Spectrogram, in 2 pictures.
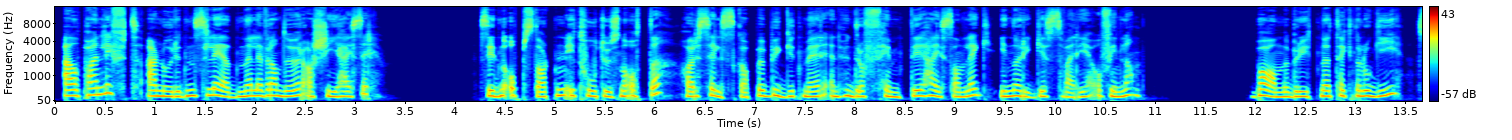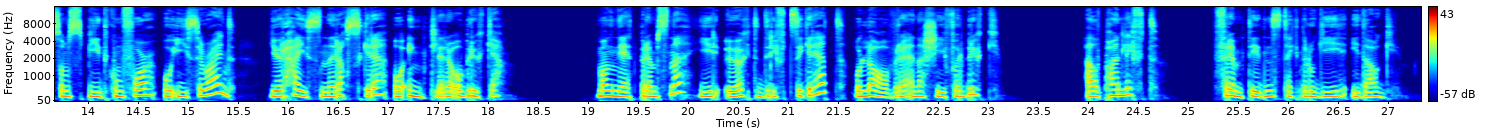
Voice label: no corporate, norsk, kvinne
